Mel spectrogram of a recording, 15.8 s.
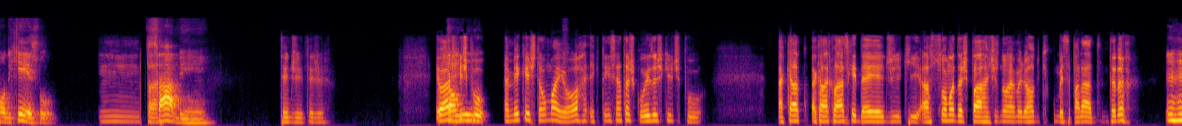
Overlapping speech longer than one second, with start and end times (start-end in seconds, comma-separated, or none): none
